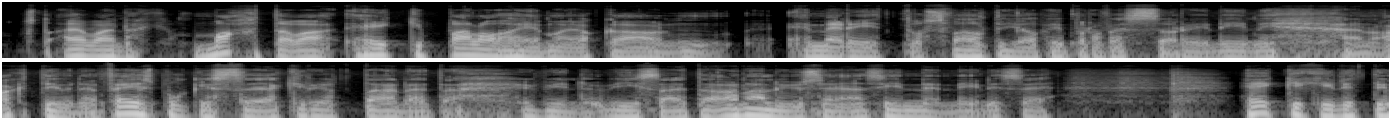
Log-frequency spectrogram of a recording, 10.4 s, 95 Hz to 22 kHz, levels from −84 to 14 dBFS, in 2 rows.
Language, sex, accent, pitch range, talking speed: Finnish, male, native, 90-110 Hz, 140 wpm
